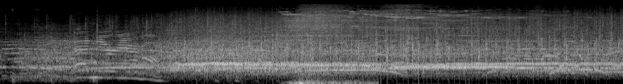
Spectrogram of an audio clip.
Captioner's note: audience applause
